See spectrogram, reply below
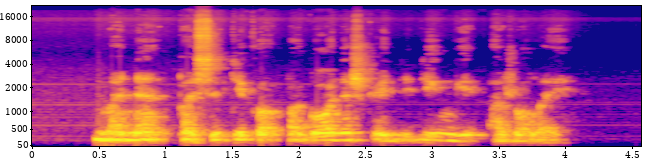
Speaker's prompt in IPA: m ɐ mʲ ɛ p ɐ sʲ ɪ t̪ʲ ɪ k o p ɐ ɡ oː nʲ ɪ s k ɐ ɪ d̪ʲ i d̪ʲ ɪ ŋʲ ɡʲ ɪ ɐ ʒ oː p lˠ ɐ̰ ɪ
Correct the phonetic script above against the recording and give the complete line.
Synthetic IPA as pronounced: m ɐ nʲ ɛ p ɐ sʲ ɪ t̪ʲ ɪ k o p ɐ ɡ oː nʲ ɪ ʃ k ɐ ɪ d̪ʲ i d̪ʲ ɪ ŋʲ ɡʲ ɪ ɐ ʒ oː lˠ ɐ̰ ɪ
